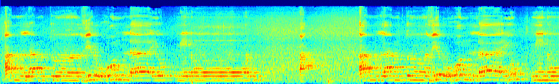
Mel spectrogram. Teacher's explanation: Daripada 2 harakat ditukar kalau waqaf dengan paling aqal 4 harakat, 4 harakat, aksar 6 harakat, 6 harakat.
